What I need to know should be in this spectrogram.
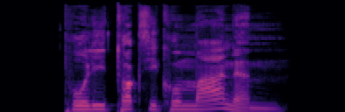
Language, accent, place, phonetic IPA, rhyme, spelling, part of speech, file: German, Germany, Berlin, [ˌpolitɔksikoˈmaːnəm], -aːnəm, polytoxikomanem, adjective, De-polytoxikomanem.ogg
- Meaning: strong dative masculine/neuter singular of polytoxikoman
